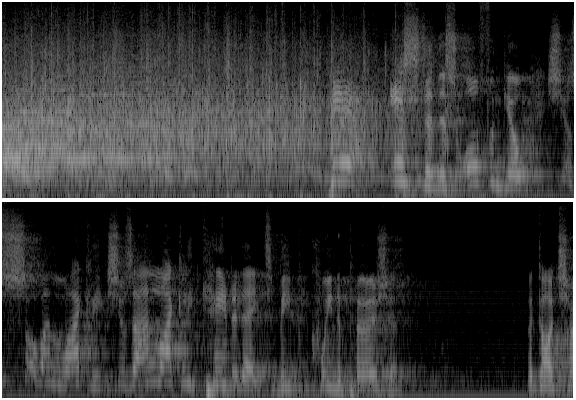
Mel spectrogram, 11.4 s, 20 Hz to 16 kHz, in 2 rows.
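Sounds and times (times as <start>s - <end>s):
sustained applause from a large crowd: 0.0s - 3.9s
cheering voices: 0.0s - 4.0s
speech: 4.0s - 9.8s, 11.0s - 11.4s.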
